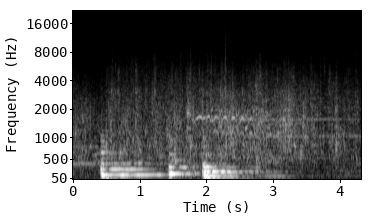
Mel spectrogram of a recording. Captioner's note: horse whinnying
